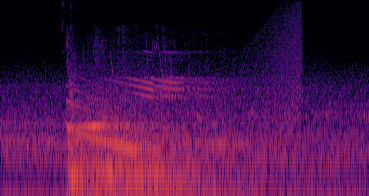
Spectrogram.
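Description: A spaceship jumps in with a sudden burst and falling electronic tones.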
